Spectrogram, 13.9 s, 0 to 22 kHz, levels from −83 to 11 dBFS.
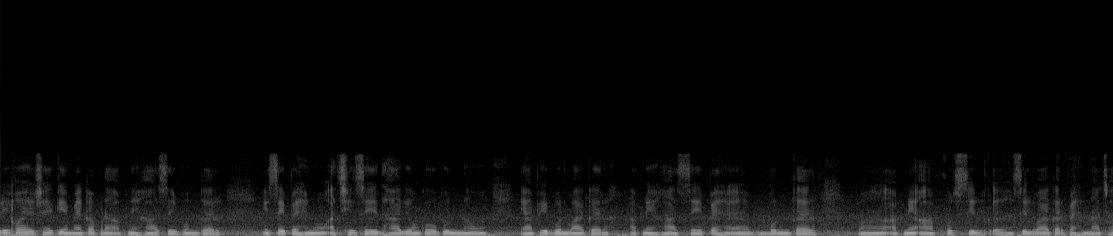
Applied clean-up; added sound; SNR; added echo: none; none; none; none.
